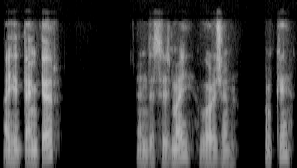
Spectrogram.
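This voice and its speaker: A man's voice: medium pitch, expressive, measured pace, fairly bright tone, no room sound, highs cut off. A man teaching a coding tutorial step by step, often checking in with "okay?", in non-native English phrasing. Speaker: programming instructor. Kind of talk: screen-recorded coding tutorial.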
